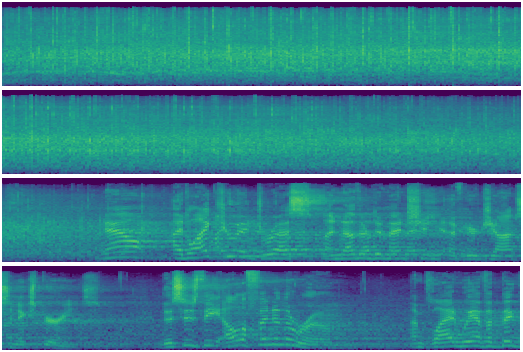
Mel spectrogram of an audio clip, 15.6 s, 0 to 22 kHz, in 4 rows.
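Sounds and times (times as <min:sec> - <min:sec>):
ceremony audience applause: 0:00.0 - 0:09.1
speech: 0:08.6 - 0:15.5.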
